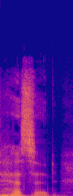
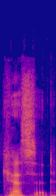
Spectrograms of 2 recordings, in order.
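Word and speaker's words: hesed: other and it's uh it's hessid or sometimes pronounced kessid love kindness.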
